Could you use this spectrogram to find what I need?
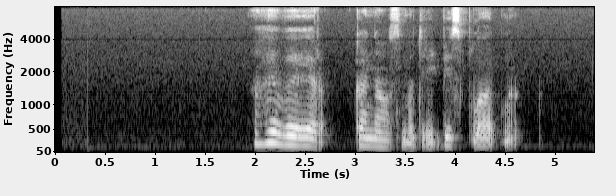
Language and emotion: Russian, sad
